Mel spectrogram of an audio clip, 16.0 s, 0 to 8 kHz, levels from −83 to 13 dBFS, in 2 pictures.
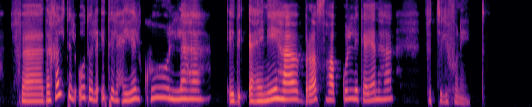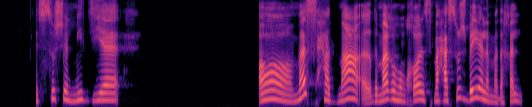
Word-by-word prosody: فدَخَلت 190 - 0
الأوضة 285 -2 -3
لقيت 260 +3 -6
العيال 210 +3 -1
كُلّها 250 -3 -1 0.3
إد 185 -4 0 0.2
عينيها 230 +6 +5
براسها 215 +3 0
بكُلّ 240 +3 -4
كيانها 230 +3 -3 0.5
في - - -13
التليفونات. - - -9 1.5
الsocial 240 -3 +1
media 205 +1 -2 2.1
آه، 215 -5 +1
ماسحة 220 - +2
دماع 215 +10 +4 0.2
دماغهم 205 0 +2
خالص 215 0 -2
ما 190 - 0
حسّوش 195 +7 +2
بيّا 250 +4 +3
لمّا 175 -8 -4
دخلت. 190 +2 -6
220 Hz, 90 wpm, -21 LUFS, 195-245 Hz, 2.1 s, عينيها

